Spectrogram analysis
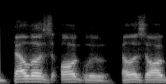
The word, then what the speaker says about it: Belözoğlu: the British commentators sort of talk, like Emre Belözoğlu, who played for Inter Milan for a while. It would be Belözoğlu. It's just, it takes 2 seconds to look up how to pronounce that name.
